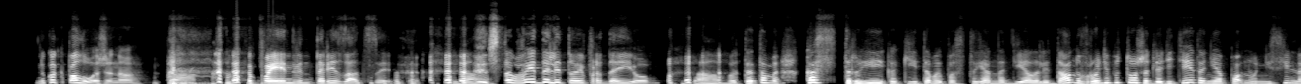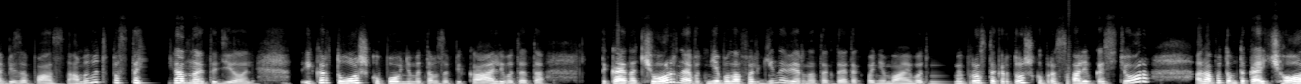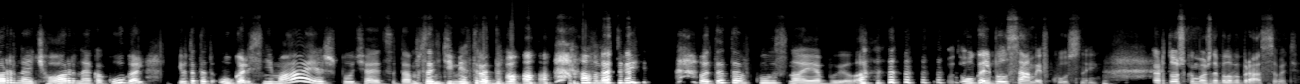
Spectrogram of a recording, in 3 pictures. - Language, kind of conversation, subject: Russian, podcast, Чем ты любил заниматься на улице в детстве?
- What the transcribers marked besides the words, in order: tapping; laugh; laugh; laughing while speaking: "постоянно"; chuckle; laughing while speaking: "сантиметра два"; laugh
